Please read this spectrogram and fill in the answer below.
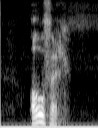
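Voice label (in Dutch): "over", Dutch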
